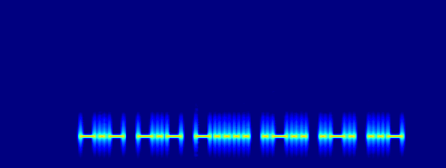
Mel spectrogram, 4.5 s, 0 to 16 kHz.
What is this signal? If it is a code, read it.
Morse code, heard as a keyed tone, about 25 wpm, 700 Hz. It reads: KK6LRU
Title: USA Call Signs - 6 Characters - 3x Character Spacing - 25wpm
